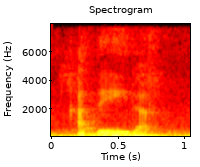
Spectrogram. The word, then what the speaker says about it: cadeira: Cadeira, mesa, caráter. Vamos lá? Cadeira, cadeira, é o dei.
